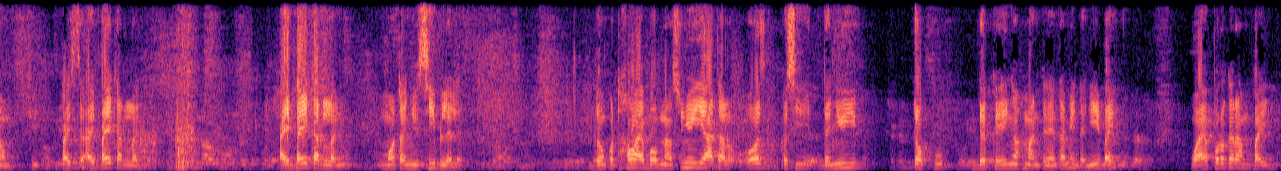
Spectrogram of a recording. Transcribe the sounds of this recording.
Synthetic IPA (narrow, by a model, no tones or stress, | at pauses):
ɔːm | ipasajbɐjkatlɐɲu | ɐjbɐjkɐtlɐɲu | mɔːtɐɲusiblɛlɛ | dɔŋkɔtɐxwaːjɛbɔːmnaːsuɲujaːtalɔɔsidɐɲuj | tɔpːudəkːəjiŋɡɐxɐmantɛnɛtɐmidɐɲujibɐj | waːjɛpɾɔɡɾambɐj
